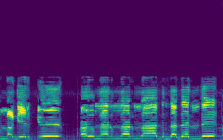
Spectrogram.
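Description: A song with a high, child-like singing voice holding long, steady notes, broken by short pauses.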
